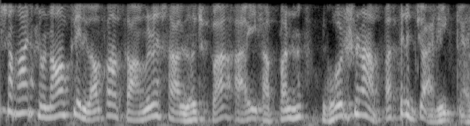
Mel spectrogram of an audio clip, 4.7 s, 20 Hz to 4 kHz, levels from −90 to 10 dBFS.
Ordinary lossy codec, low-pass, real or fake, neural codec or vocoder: none; 3.6 kHz; fake; codec, 24 kHz, 3 kbps, HILCodec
